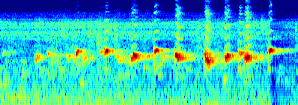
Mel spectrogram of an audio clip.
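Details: Young sooty-headed bulbul singing freely and often: a run of short, bright whistled notes, each slurring down and then up, repeated about three times a second with a slightly changing pitch. The background is quiet.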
